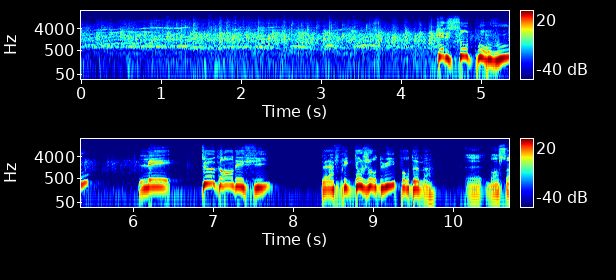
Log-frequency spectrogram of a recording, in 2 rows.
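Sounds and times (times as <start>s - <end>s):
audience applause: 0.0s - 6.3s
speech: 4.4s - 7.8s, 8.4s - 10.6s.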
